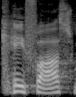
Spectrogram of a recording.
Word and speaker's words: Cephas: First to Cephas, and if you see that name, you're going, hmm, I don't know. That word could be pronounced kephas, which means stone.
